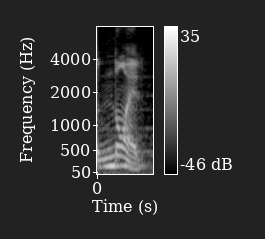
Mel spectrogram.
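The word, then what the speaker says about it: Noël: in French language right तो यहां पर भी अगर आप अटेंशन करेंगे तो यह दूसरा वाला ई जो है सेपरेट प्रोनाउंस हो रहा है यहां पे और आप देख सकते हैं कि ई के ऊपर दो डॉट है सो नोयल तो गाइस चलिए बढ़ते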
